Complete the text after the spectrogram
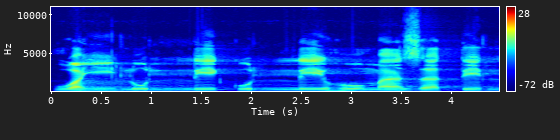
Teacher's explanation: memasukkan bunyi nun mati ataupun tanwin ke dalam huruf lam tanpa disertai dengan berdengung ya Jadi dimasukkan bunyi tanwinnya ke dalam lam sehingga tanwinnya tidak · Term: idgham bila ghunah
